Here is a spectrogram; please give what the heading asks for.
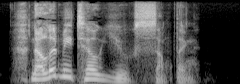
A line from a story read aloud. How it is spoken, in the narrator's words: I snapped into the mic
